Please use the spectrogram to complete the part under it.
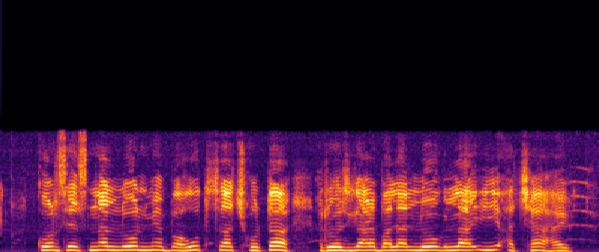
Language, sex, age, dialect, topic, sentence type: Magahi, male, 18-24, Western, banking, statement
